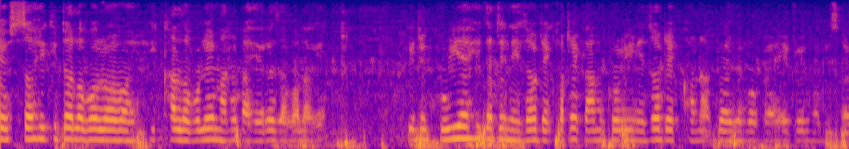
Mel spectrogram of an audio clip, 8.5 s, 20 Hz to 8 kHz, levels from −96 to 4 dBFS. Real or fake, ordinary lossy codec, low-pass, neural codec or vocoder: fake; none; none; codec, 16 kHz, 8 kbps, FreqCodec, smaller model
